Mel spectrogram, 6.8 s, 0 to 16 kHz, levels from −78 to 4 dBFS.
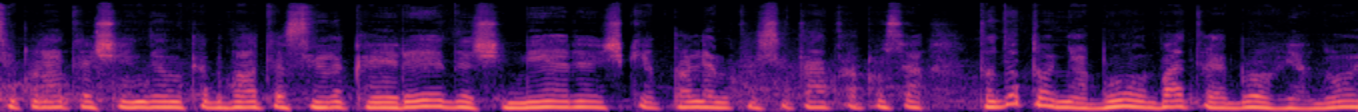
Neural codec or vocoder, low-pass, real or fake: codec, 44.1 kHz, 3.4 kbps, Pupu-Codec; 14.4 kHz; fake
